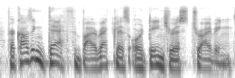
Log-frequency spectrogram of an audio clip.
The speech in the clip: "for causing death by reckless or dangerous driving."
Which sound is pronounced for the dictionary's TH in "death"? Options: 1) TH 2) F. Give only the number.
1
